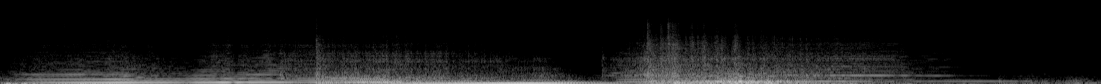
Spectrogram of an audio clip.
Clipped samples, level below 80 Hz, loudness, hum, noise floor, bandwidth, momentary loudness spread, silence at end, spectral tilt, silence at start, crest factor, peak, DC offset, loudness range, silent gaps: under 0.1%; -26 dBFS; -29 LUFS; none; -49 dBFS; 3.8 kHz; 22 LU; 0.05 s; -9.5 dB/octave; 0 s; 14 dB; -10 dBFS; under 0.1%; 4 LU; none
